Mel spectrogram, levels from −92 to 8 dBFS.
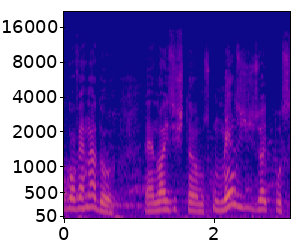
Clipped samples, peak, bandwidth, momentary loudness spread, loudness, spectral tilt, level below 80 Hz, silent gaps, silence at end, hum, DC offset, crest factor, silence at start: under 0.1%; -24 dBFS; 15.5 kHz; 8 LU; -43 LUFS; -6 dB/octave; -68 dBFS; none; 0 s; none; under 0.1%; 18 dB; 0 s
